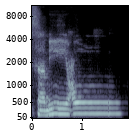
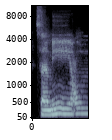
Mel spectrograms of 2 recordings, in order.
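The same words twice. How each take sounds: First: The final nasal is a held, m-like sound. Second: The final nasal is a clear n sound. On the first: The speaker calls it right. "Tetapi sami'un basir" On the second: The speaker calls it wrong. "Bukan sami'un, tidak, kurang tepat"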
